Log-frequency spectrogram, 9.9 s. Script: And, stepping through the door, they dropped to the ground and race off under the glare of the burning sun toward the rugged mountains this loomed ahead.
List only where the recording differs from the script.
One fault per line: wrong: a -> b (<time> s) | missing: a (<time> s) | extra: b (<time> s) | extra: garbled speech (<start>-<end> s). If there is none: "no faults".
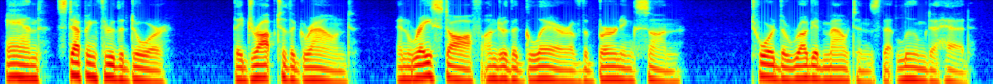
wrong: race -> raced (4.1 s)
wrong: this -> that (8.8 s)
